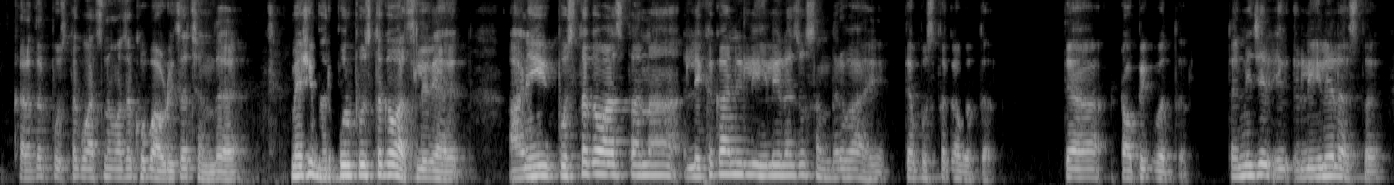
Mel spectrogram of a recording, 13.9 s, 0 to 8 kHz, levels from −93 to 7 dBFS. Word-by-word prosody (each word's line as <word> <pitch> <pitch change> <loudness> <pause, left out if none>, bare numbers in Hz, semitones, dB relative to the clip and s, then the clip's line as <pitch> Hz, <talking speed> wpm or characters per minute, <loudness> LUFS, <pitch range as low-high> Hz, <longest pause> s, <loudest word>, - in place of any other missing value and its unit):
खरं 125 - -6
तर 150 -1 -7
पुस्तक 145 -1 -4
वाचणं 140 +1 -2
माझा 140 +1 -3
खूप 140 0 -2
आवडीचा 125 +2 +1
छंद 115 -3 -4
आहे. 110 -1 +1 0.6
मी 160 - +6
अशी 165 +4 +5
भरपूर 145 +5 +3
पुस्तकं 175 +1 +6
वाचलेली 135 -5 +2
आहेत. 115 -1 -1 0.6
आणि 155 +5 +4
पुस्तकं 170 +4 +6
वाचताना 180 -1 +1 0.3
लेखकांनी 185 +6 0
लिहिलेला 170 -1 0
जो 180 - -4
संदर्भ 140 -2 -7
आहे, 115 -4 -7 0.2
त्या 135 - -5
पुस्तकाबद्दल, 130 -3 -5 0.7
त्या 145 -1 0 0.4
टॉपिकबद्दल, 125 -2 -6 0.4
त्यांनी 160 +3 0
जे 180 +1 +1
ए 140 -5 -5 0.2
लिहिलेलं 150 +1 +1
असतं, 120 -2 -1
145 Hz, 140 wpm, -24 LUFS, 130-170 Hz, 0.7 s, मी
